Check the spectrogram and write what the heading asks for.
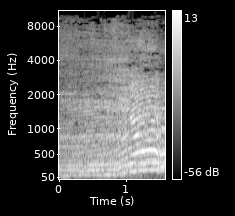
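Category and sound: animal, cows mooing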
